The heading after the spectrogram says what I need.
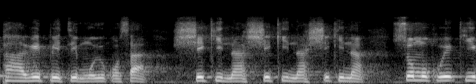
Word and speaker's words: Shekina: Ça veut dire qu'il prononce Shekina.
